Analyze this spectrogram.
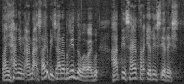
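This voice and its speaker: Speaking quickly in a voice on the high side, this middle-aged male pastor shares his own testimony as the core of a sermon. His storytelling is lively, with quoted voices acted out and repeated calls of "Bapak Ibu" to the congregation.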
